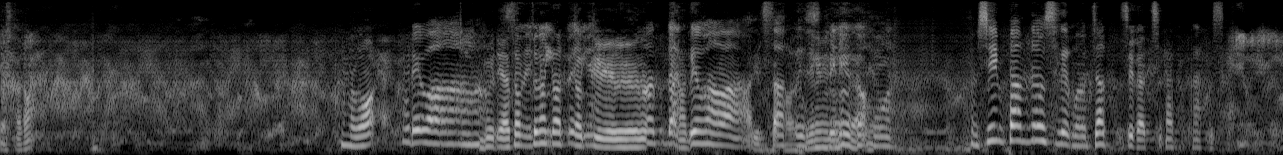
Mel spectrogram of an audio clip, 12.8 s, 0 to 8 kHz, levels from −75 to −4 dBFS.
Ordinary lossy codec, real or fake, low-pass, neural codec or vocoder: none; fake; none; codec, 16 kHz, 1 kbps, FreqCodec, larger model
